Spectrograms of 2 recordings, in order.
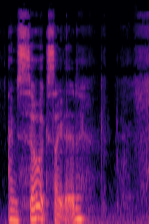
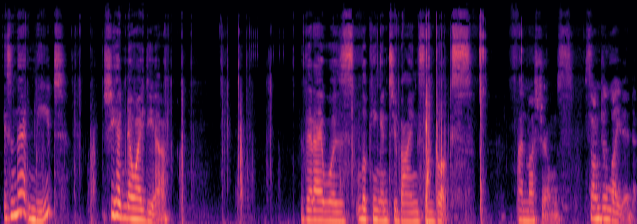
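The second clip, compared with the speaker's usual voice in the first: normal talking voice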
